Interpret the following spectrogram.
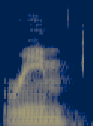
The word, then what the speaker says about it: Ream: Ream.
